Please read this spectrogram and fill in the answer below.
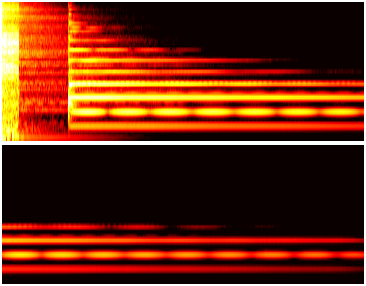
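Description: Rock music cuts off at the start, then about a second in a single struck bell rings out, several tones sounding together and fading slowly with a steady wavering beat.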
